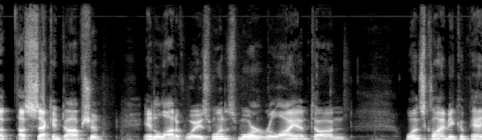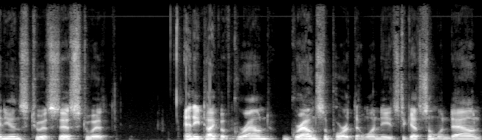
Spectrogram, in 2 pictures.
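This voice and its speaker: The tone is bright and sharp, with an American accent, a fairly slow pace, and a very clean recording over a silent background. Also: man. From New York City. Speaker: mountaineer. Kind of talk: interview. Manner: halting, repeats words.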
